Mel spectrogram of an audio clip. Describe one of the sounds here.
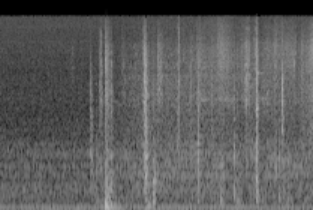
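A van door opens and thuds.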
